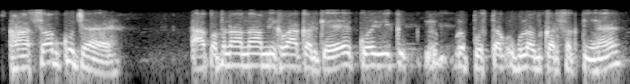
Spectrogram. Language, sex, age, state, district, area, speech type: Hindi, male, 60+, Bihar, Darbhanga, rural, conversation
